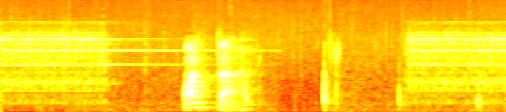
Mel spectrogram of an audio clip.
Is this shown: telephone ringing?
yes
